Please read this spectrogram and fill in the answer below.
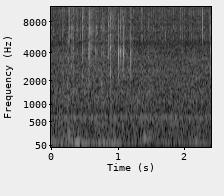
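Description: Pizza cutter wheel pressed and rolled through a crumbly giant chocolate chip cookie, giving a few faint, scattered crackles over a low steady hum.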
